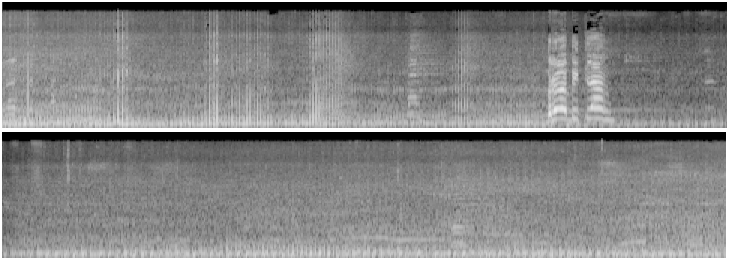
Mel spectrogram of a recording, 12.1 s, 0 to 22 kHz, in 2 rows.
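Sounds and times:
motor scooters passing: 0.0s - 12.0s
voices: 4.0s - 12.0s.

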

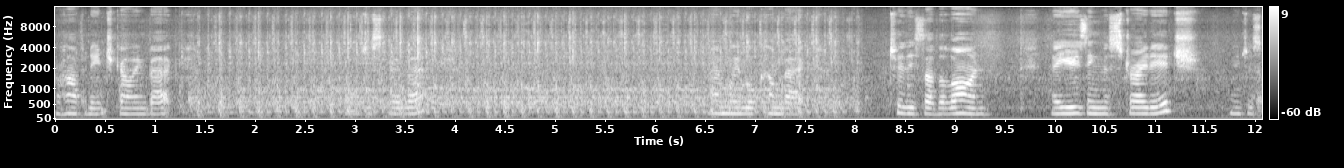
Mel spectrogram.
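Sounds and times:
sewing machine stitching: 1.2s - 8.2s
person speaking: 6.4s - 9.4s.

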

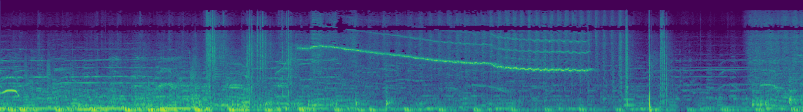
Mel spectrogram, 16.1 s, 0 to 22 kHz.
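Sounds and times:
bass-heavy music: 0.0s - 16.0s
whistling firework: 4.1s - 13.6s, 14.8s - 16.0s.

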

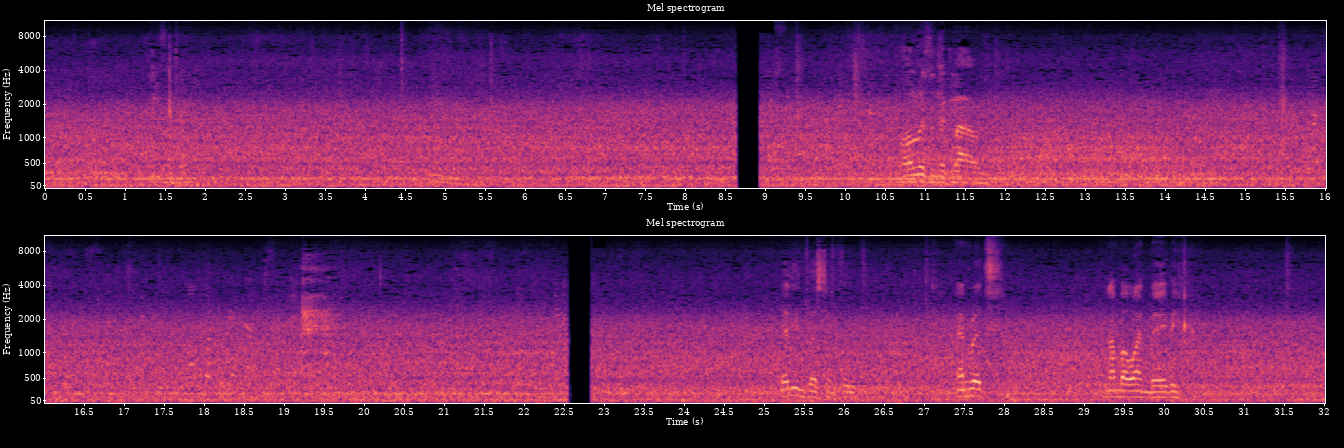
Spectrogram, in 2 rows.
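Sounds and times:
airliner cabin rush: 0.0s - 32.0s.

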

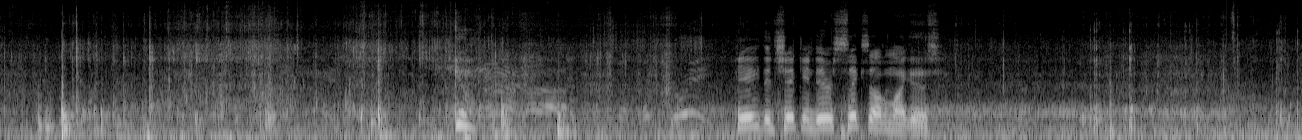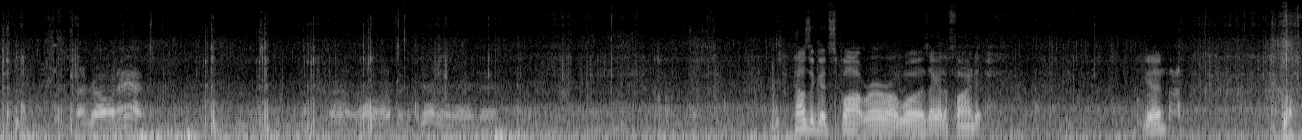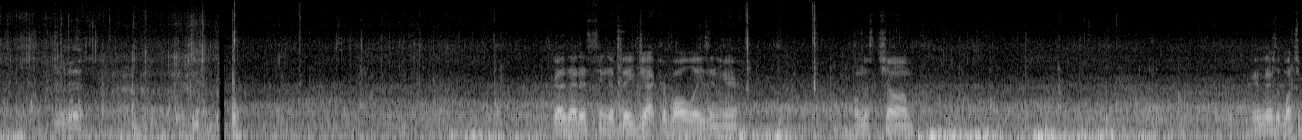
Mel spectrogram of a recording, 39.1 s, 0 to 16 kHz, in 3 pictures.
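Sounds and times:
wind rumble on microphone: 0.0s - 39.0s.

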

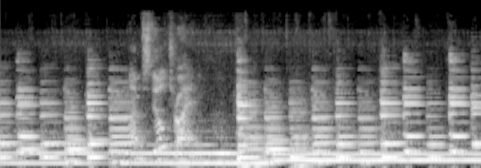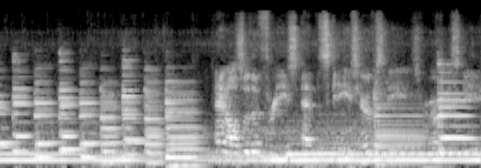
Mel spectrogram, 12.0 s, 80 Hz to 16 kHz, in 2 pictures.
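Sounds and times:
keyboard melody notes: 0.0s - 12.0s
low held keyboard note: 0.0s - 12.0s.

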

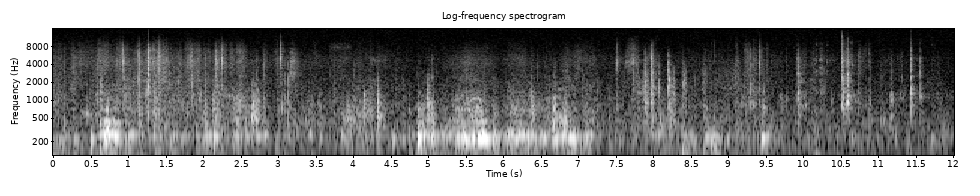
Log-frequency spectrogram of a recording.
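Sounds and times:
low room noise: 0.0s - 12.0s
papers and pens clicking on table: 0.5s - 4.5s, 7.5s - 11.7s.

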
